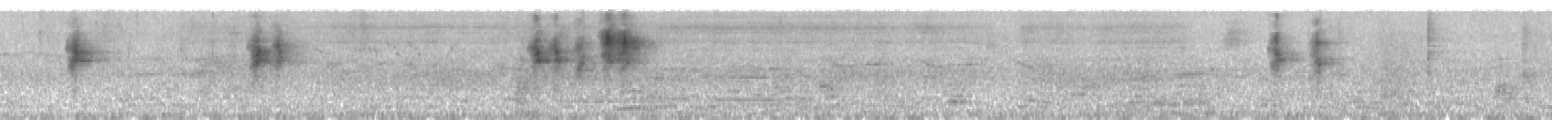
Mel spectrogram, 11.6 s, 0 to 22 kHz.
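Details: Barn swallow chicks giving short, high, sharp chirp bursts, single or paired, near 0.6, 2, 4 and 4.6 seconds, then fainter around 9.5 to 10 seconds, over a steady low rumble of background noise.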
